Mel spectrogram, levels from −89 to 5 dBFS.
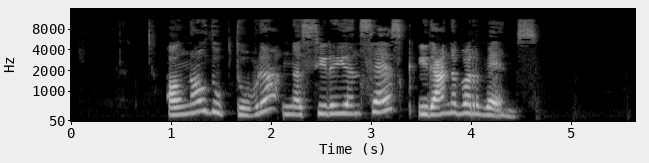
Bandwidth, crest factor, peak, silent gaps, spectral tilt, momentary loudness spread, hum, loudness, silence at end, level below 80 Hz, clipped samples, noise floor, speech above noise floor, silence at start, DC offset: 11.5 kHz; 24 dB; -2 dBFS; none; -3 dB/octave; 10 LU; none; -24 LUFS; 1 s; -84 dBFS; under 0.1%; -77 dBFS; 54 dB; 0.95 s; under 0.1%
